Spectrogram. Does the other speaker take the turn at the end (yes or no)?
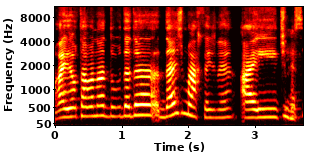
no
